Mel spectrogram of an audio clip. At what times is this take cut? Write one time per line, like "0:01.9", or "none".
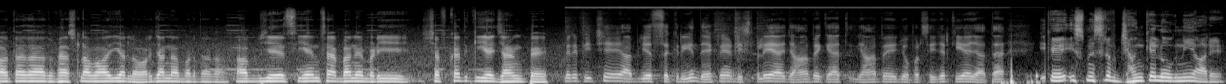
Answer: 0:02.2
0:05.6
0:10.3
